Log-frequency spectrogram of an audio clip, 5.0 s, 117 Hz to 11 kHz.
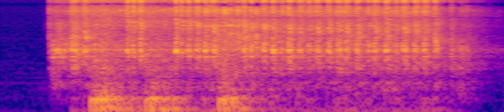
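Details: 1978 Honda CX500, spare starter cleaned up and installed to cure an occasional dead spot, engine nearly cold: strong, even cranking at about two turns a second for four seconds; starter spins freely and is healthy.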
